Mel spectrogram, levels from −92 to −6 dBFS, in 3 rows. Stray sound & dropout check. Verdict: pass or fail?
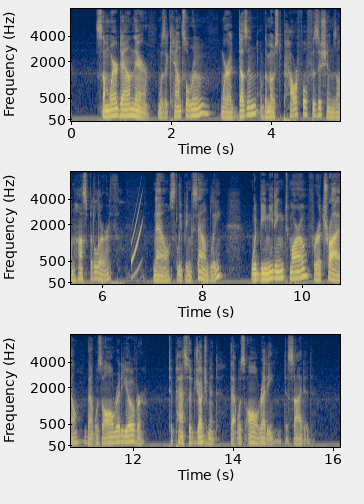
fail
